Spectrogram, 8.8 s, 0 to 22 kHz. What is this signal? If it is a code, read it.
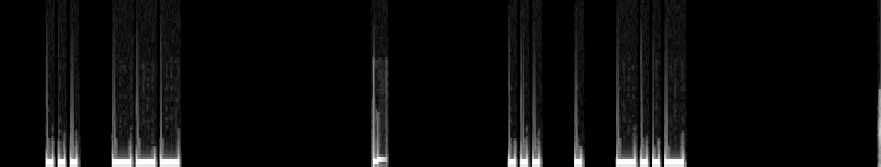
Morse code, heard as a keyed tone, about 20 wpm, spaced as for 14 wpm, 700 Hz. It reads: SO SEX
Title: 230 Lesson 37f - Letter x - Words 20wpm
